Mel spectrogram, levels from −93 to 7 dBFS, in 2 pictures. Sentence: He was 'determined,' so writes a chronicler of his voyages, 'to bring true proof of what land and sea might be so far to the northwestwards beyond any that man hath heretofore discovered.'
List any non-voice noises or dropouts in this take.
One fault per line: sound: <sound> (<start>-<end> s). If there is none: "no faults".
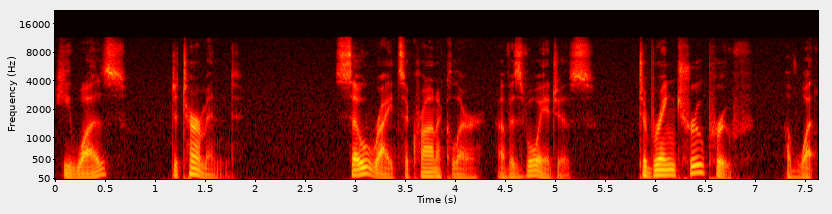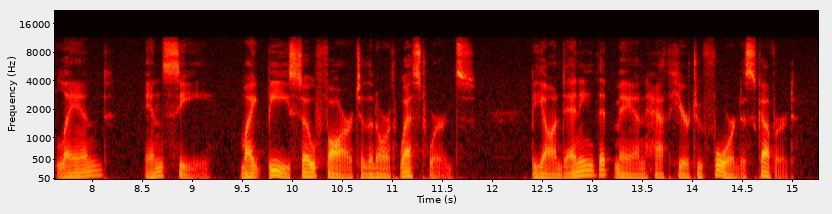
no faults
